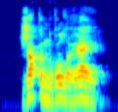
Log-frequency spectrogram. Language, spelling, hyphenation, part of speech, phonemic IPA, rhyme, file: Dutch, zakkenrollerij, zak‧ken‧rol‧le‧rij, noun, /ˌzɑ.kə(n).rɔ.ləˈrɛi̯/, -ɛi̯, Nl-zakkenrollerij.ogg
- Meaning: pickpocketing, the crime committed by a pickpocket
